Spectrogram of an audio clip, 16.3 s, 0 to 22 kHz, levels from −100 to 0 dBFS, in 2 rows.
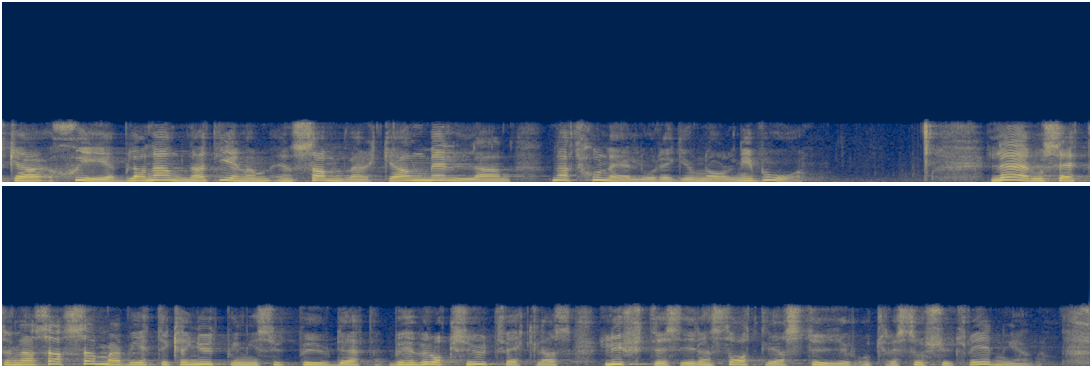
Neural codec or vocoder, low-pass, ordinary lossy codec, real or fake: none; 7.2 kHz; Opus, 64 kbps; real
